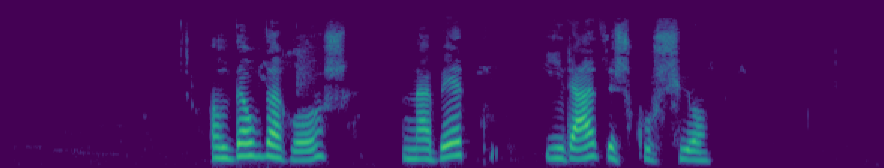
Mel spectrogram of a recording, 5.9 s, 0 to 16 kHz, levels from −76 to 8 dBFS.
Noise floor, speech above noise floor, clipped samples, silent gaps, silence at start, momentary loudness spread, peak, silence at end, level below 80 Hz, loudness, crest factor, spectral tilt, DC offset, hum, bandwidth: -74 dBFS; 52 dB; under 0.1%; none; 1.4 s; 12 LU; -4 dBFS; 1.2 s; -80 dBFS; -23 LUFS; 20 dB; -4 dB/octave; under 0.1%; none; 11 kHz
